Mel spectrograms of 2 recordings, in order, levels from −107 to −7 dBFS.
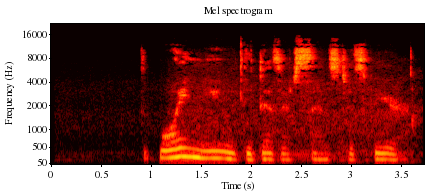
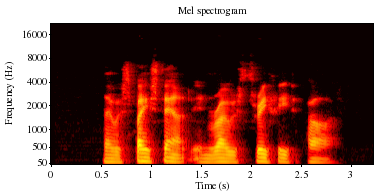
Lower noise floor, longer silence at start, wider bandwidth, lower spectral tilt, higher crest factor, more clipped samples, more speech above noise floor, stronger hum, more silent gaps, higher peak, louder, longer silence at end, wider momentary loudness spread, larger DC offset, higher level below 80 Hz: first, -87 dBFS vs -74 dBFS; first, 0.9 s vs 0.5 s; first, 14.5 kHz vs 7.4 kHz; second, -2.5 dB/octave vs -5 dB/octave; about the same, 22 dB vs 22 dB; neither; first, 43 dB vs 33 dB; neither; neither; second, -24 dBFS vs -20 dBFS; about the same, -42 LUFS vs -42 LUFS; second, 0.1 s vs 0.45 s; first, 13 LU vs 9 LU; neither; second, -86 dBFS vs -74 dBFS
